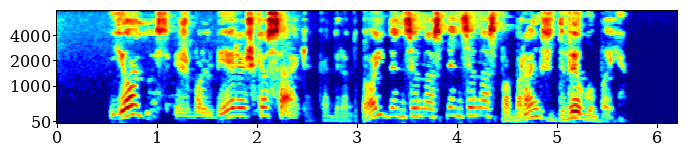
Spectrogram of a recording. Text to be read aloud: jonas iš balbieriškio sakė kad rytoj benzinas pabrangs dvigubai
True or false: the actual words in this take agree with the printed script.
false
